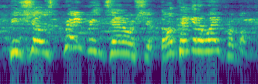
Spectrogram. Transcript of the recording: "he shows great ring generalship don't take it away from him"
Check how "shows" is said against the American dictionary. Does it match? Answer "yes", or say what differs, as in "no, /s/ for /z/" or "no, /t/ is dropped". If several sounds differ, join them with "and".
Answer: yes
